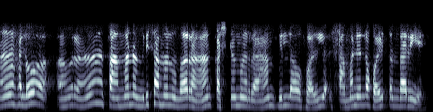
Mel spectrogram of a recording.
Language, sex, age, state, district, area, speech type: Kannada, female, 60+, Karnataka, Belgaum, rural, conversation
